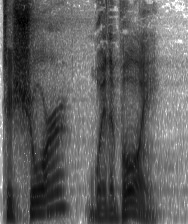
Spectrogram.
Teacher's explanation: to 不被强调可以直接弱化成一个 t 这个发音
